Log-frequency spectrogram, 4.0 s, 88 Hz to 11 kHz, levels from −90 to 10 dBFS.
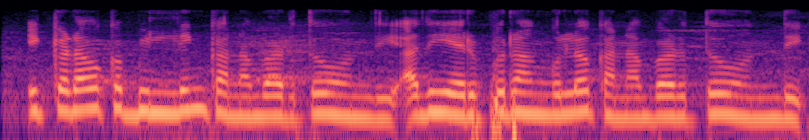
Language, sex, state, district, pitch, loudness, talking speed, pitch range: Telugu, female, Telangana, Hyderabad, 220 Hz, -13 LUFS, 135 wpm, 200-235 Hz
